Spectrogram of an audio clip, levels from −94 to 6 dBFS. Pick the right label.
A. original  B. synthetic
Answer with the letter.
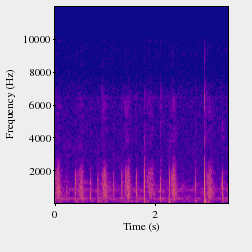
A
